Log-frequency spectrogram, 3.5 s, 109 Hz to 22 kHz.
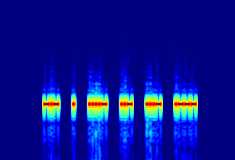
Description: Morse code, heard as a keyed tone, about 53 wpm, spaced as for 29 wpm, 700 Hz. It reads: KE4UVJ
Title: USA Call Signs - 6 Characters - 3x Character Spacing - 50wpm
